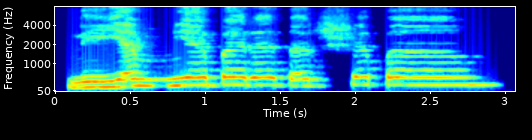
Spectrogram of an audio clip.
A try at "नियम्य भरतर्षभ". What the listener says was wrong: Instead of saying ba, say bha, bharatarsha, bha. Again Mahaprana.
